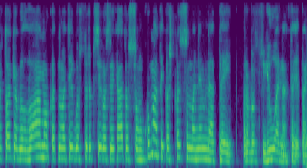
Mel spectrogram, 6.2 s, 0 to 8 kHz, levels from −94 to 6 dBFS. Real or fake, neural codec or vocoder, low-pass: real; none; 7.2 kHz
